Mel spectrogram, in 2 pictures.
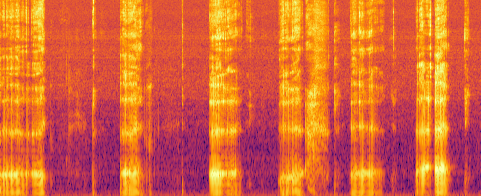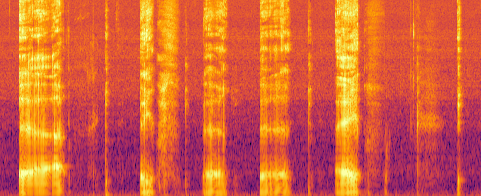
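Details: Person with excessive belching they say has lasted a couple of years and can go on for hours, feeling they have stored up gas: a rapid series of about fourteen loud, short belches in under twenty seconds, almost nonstop.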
